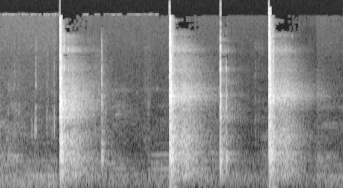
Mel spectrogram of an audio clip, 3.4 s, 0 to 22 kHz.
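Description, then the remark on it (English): Several sharp hammer strikes on nails ring out at an uneven pace as a 17-year-old student builds a mousetrap car at Ocean Lakes High School in Virginia Beach, each a crisp metallic knock with a short ringing tail, with a lighter tap between them and no talking. “at Ocean Lakes High School in Virginia Beach is making a mousetrap car, and there's a lot of sawing and nails and talk of wheel alignment involved.”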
